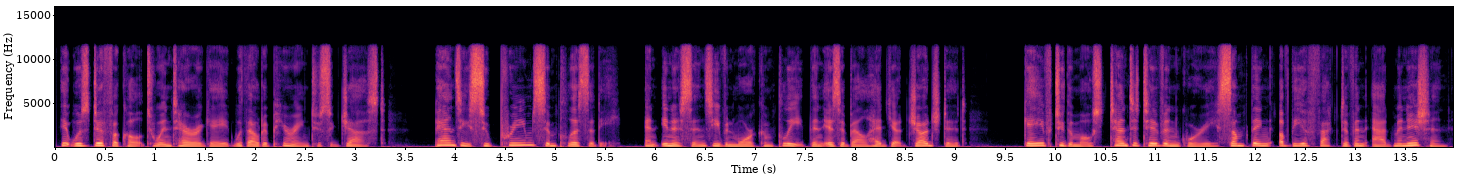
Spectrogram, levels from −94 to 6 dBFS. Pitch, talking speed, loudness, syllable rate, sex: 180 Hz, 155 wpm, -20 LUFS, 5.8 syllables/s, female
